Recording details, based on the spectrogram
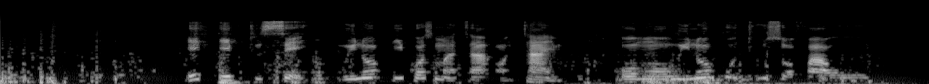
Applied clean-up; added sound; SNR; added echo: classical method spectral subtraction.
